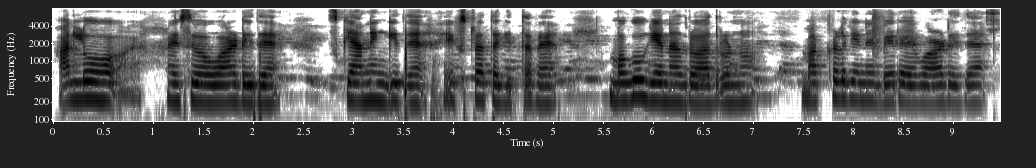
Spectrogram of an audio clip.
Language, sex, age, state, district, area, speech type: Kannada, female, 30-45, Karnataka, Bangalore Urban, urban, spontaneous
